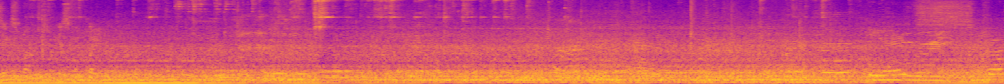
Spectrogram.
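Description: Steady running noise of a moving passenger train heard from inside the carriage, with the diesel engine of an N-class locomotive running on the parallel track just outside. A deep engine hum is strongest in the first two seconds, while the locomotive is level with the window, and then gives way to the rumble of its passing carriages.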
